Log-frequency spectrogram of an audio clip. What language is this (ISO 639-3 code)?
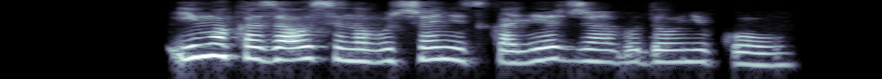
bel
